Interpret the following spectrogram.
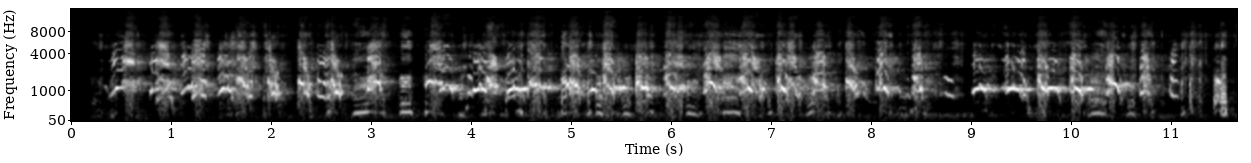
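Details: Pinscher named Teco crying very loudly, one of several pet dogs: dense run of high, wavering whines and yelps repeated about three times a second, almost without pause, ending near a woman's voice.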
